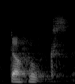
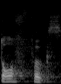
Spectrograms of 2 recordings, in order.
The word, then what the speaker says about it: DorFuchs: Actually, I like this pronunciation better than most Germans pronouncing the name. Yes! Because most Germans who are not from Saxony don't understand the Saxon accent, and they read it and they say like, Dorfuchs, but it's just Dorfuchs, so it's short O in the, so okay.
